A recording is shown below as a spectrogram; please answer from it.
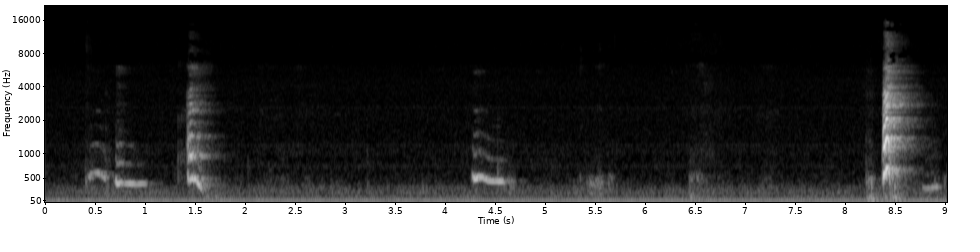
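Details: Weimaraner barking insistently in the background while another dog tries to sleep indoors: soft, whiny yelps and short, falling moans, one sharper bark early on, and a loud, harsh bark near the end.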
